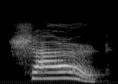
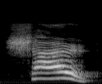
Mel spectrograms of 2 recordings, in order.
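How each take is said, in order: No difference in how they are said.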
